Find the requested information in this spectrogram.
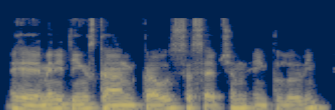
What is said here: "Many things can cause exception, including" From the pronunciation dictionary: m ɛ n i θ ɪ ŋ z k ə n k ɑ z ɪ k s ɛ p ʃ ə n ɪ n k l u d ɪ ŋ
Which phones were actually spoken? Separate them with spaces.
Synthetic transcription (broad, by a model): m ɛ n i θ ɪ ŋ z k ə n k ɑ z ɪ s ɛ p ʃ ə n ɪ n k l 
